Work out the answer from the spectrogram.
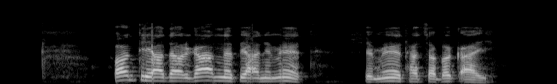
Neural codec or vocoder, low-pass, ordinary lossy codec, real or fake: codec, 16 kHz, 8 kbps, FreqCodec, larger model; 7.2 kHz; Opus, 24 kbps; fake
